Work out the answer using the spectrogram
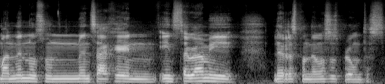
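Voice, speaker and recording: Bright and sharp in tone, a man speaks at medium pitch in a Mexican accent with monotone, flat intonation. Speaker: podcast co-host. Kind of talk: scripted outro; casual chat.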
